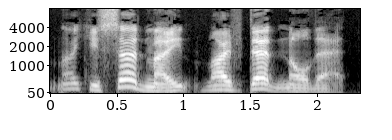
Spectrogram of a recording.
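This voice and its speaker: An actor playing a cheeky, boastful adventurer who speaks with an Australian accent and a lot of slang. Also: male voice, mid-range voice, big pitch swings, normal speed, sharp tone, dry recording, clean studio sound. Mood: cocky. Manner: brash, joking, full of slang. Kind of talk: audio drama acting.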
